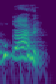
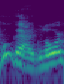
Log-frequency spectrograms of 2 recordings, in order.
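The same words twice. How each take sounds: First: Who got it? pushed up high; high pleading repeat. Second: Said in the usual way. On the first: Retold or imitated. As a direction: jump way up on the WHO. Repeats the question, pitched higher.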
